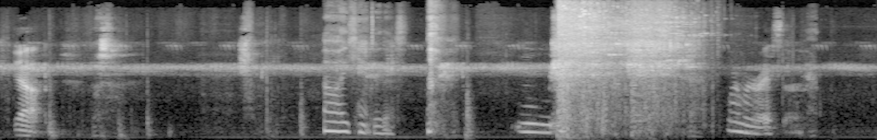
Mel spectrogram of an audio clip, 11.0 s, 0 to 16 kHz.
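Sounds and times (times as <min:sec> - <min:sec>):
speech: 0:00.0 - 0:01.6, 0:04.1 - 0:05.0, 0:05.8 - 0:07.3, 0:09.1 - 0:10.2
crickets chirping: 0:00.0 - 0:10.9.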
